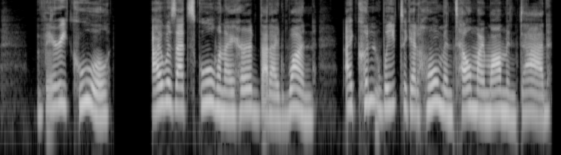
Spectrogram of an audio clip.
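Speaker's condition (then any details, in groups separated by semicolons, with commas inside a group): No condition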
